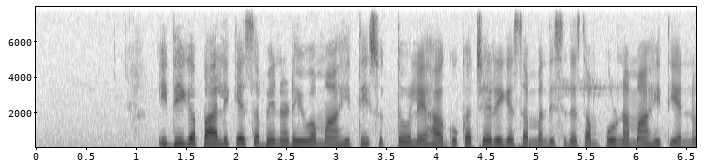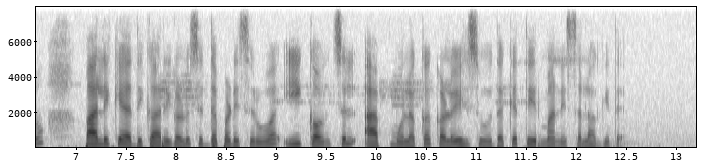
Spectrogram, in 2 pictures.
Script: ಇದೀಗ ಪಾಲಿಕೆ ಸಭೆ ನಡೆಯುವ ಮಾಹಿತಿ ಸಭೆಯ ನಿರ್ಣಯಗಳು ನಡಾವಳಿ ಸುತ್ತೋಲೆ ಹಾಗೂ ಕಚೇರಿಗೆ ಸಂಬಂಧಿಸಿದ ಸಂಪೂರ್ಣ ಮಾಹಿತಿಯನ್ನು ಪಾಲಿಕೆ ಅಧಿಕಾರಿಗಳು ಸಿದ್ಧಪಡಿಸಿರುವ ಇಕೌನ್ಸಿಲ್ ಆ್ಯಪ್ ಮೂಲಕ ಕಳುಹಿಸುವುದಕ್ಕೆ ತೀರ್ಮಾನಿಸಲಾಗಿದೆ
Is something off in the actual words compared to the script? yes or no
yes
